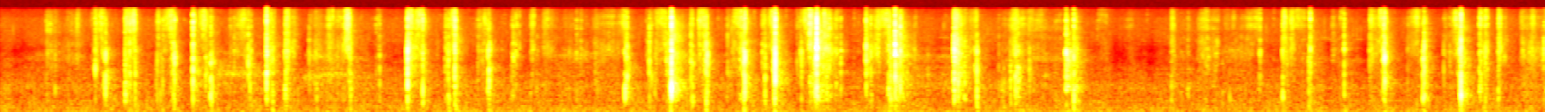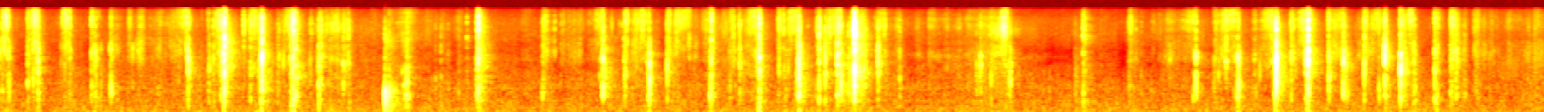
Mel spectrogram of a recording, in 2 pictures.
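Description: Tarot cards being handled and laid out on a table: a long run of irregular sharp card snaps and light taps, some coming in quick clusters.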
